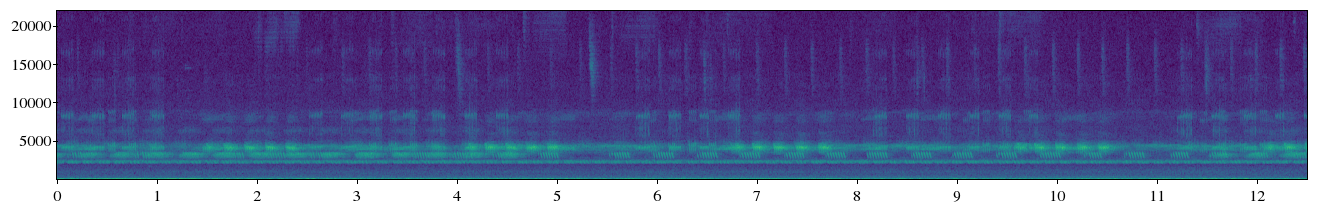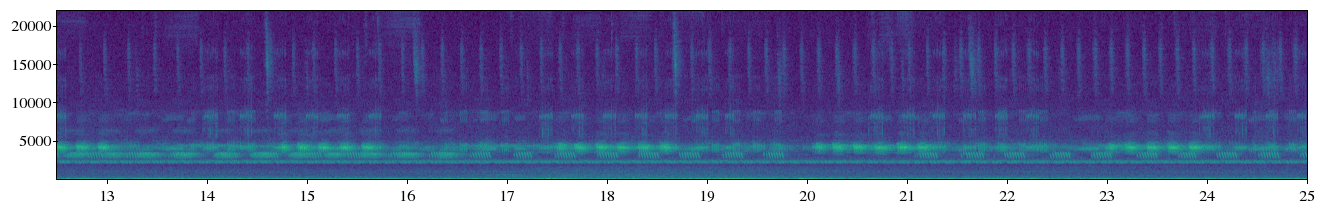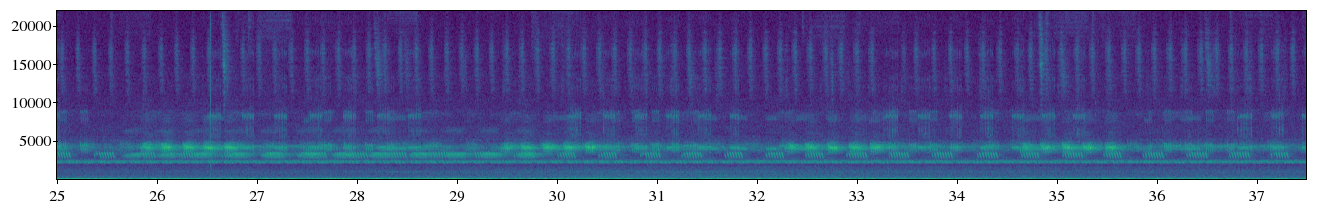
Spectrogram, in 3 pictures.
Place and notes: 귀뚜라미 X 배수관 crickets within a covered drain
귀뚜라미 X 배수관_crickets within a covered drain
